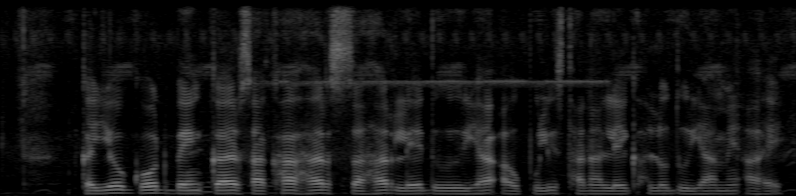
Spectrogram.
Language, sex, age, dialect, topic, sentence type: Chhattisgarhi, male, 25-30, Northern/Bhandar, banking, statement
